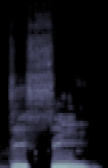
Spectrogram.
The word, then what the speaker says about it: deceive: We have that sound in the letters ei. Letters ei. All right. Now we find this in words like receive ei. We equally find it in words like deceive. Ei.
